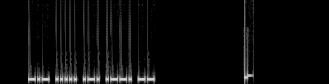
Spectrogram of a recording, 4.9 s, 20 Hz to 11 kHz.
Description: Morse code, heard as a keyed tone, about 36 wpm, 700 Hz. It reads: K5RPM
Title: USA Call Signs - 5 Characters - 6x Character Spacing - 35wpm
